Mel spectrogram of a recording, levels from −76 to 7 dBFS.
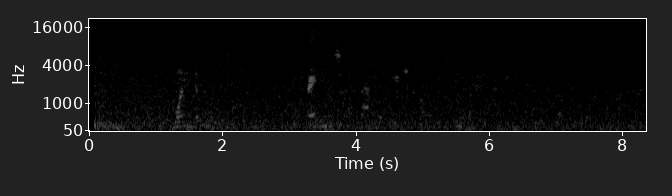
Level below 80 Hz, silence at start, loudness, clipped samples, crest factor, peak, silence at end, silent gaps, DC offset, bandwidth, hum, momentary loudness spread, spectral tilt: -74 dBFS; 0.1 s; -55 LUFS; under 0.1%; 26 dB; -30 dBFS; 0 s; none; under 0.1%; 16.5 kHz; none; 6 LU; -2.5 dB/octave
